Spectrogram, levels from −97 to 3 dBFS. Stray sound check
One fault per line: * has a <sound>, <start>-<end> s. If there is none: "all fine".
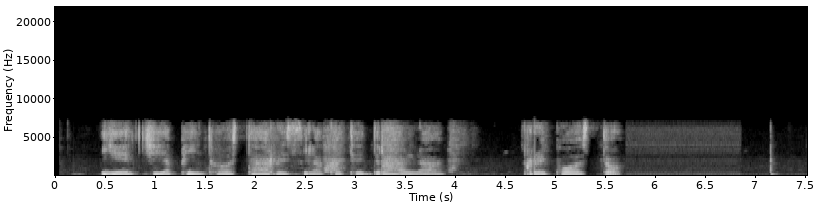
all fine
